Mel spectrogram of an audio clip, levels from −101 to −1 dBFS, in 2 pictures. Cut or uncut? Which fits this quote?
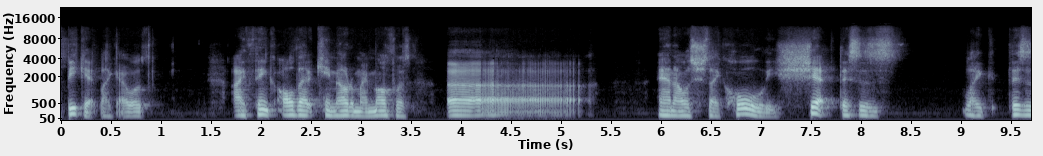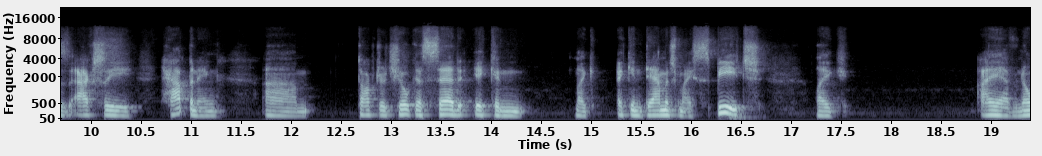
uncut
